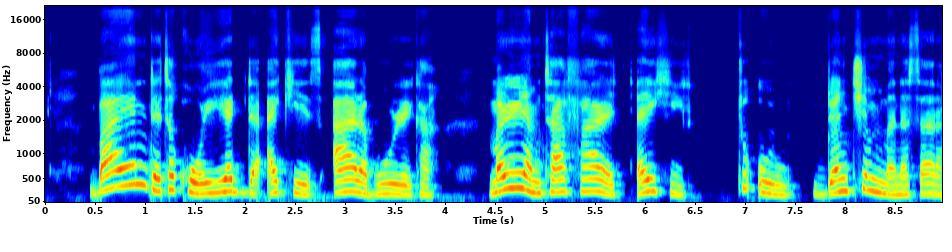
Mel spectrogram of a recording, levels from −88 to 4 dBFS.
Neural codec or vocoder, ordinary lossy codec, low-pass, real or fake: autoencoder, 48 kHz, 128 numbers a frame, DAC-VAE, trained on Japanese speech; none; none; fake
